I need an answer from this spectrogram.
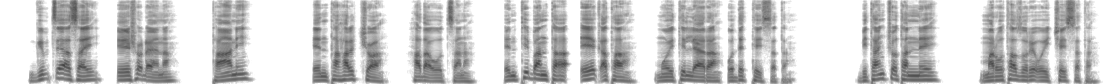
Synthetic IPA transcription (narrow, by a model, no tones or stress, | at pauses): ɡɪbt͡sʼːɛɐsɐj | e̞ːʃɔɗɐjɐnɐ | t̪aːnɪ | ɛnt̪ːɐɦɐlt͡ʃːʊwaː | hɐd̪ɐo̞ːt͡sːɐnɐ | ʔɛnt̪ːɪbɐnt̪ːɐe̞ːkʼɐt̪ɐ | mɔjt̪ɪlːɛjaɾɐɔd̪ɛt̪ːejsːɐt̪ɐ̰ | bɪt̪ɐnt͡ʃːɔt̪ɐnːɛ | mɐɾɔt̪ɐzɔɾɛɔjt͡ʃːɛjsːɐt̪ɐ̰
